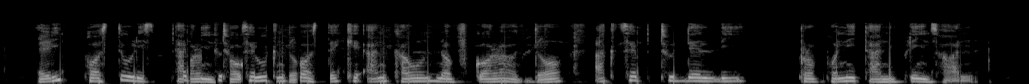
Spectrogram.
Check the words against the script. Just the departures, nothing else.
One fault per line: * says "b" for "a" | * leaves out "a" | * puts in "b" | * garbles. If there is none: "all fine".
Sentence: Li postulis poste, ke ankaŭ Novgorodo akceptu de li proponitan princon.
* garbles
